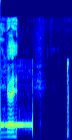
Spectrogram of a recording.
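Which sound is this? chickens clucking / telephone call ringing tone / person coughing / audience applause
telephone call ringing tone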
